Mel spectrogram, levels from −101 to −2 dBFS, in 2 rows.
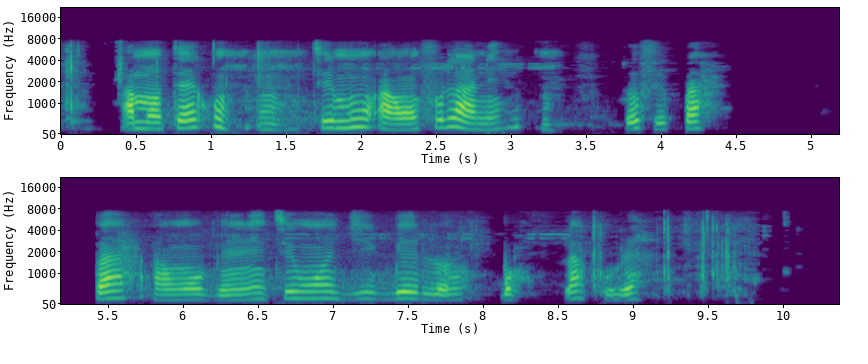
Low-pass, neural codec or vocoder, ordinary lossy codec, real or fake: none; none; none; real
